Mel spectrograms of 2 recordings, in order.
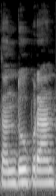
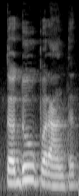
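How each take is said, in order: First: The first syllable has an added nasal sound. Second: The first syllable has no nasal sound. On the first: The speaker calls it wrong. "तंदुपरांत नहीं, जैसे कि मैंने अभी उच्चारण कर दिया था" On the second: The speaker calls it right.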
